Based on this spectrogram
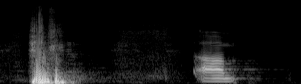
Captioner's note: laughs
